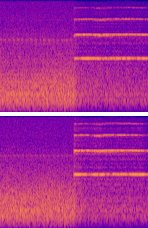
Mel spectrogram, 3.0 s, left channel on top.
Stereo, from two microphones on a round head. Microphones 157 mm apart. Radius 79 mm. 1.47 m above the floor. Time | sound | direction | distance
1.5 | a violin | 50° right (ahead or behind) | 7 m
